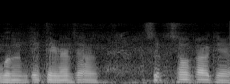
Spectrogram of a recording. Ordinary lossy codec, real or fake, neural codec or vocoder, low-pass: none; fake; codec, 16 kHz in and 24 kHz out, 0.6 kbps, FireRedTTS-2 codec; 7.2 kHz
